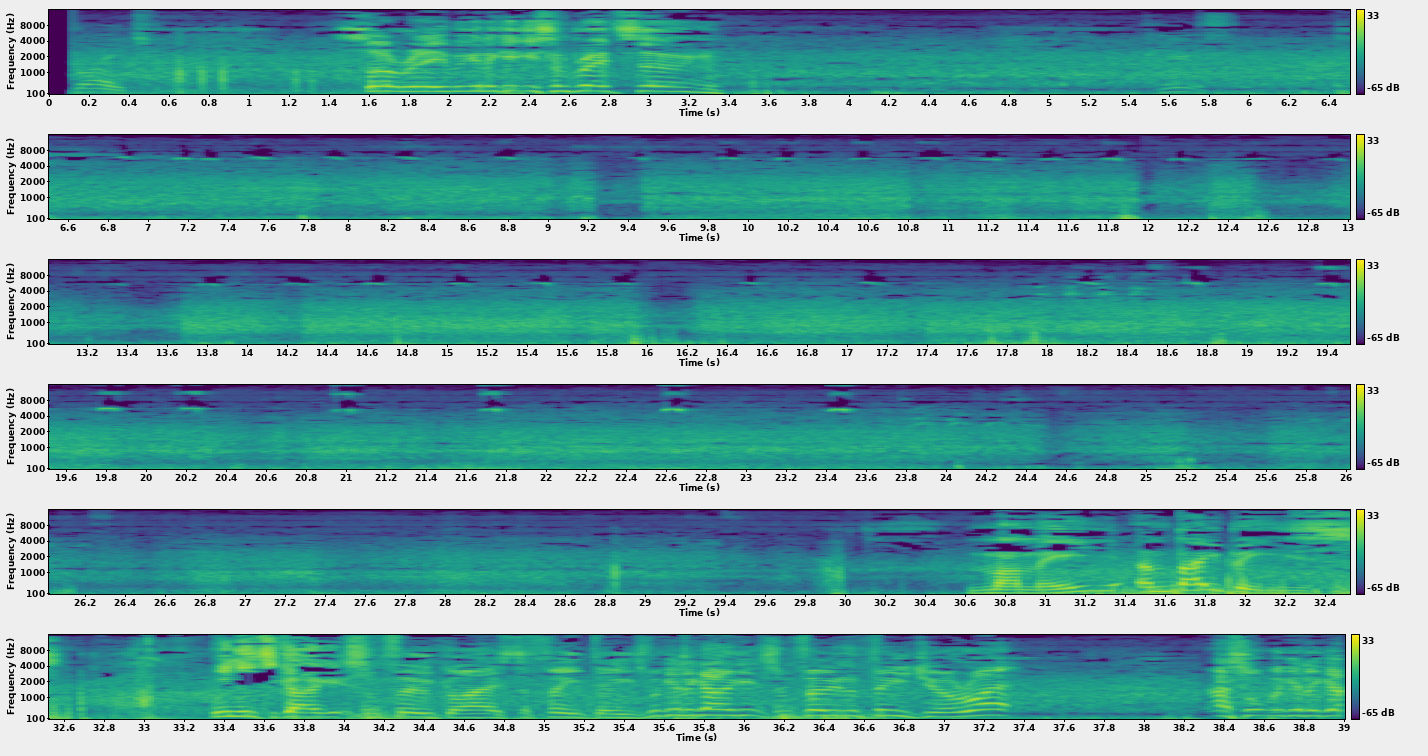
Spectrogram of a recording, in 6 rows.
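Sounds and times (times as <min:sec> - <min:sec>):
outdoor background noise: 0:00.2 - 0:39.0
bird chirping: 0:06.6 - 0:12.3, 0:13.0 - 0:20.4, 0:23.4 - 0:24.5.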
